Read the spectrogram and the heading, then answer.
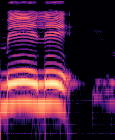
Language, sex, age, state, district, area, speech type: Kannada, female, 45-60, Karnataka, Tumkur, rural, read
